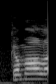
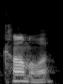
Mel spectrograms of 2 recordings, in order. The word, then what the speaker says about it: Kamala: Suggests that if he was going to put the emphasis on the last syllable of Kamala when it's Kamala, then maybe she should do the same and refer to him as Don Old.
